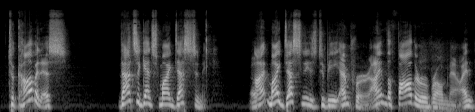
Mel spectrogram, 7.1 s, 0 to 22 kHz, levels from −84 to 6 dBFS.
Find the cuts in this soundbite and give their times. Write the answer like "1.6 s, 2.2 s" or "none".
none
